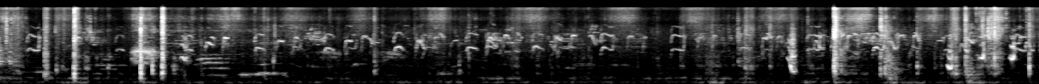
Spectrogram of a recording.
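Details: Brood of grey francolin chicks calling their mother; a steady stream of high, slurred peeps from several chicks at once, with scattered clicks, knocks and handling rustles throughout.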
